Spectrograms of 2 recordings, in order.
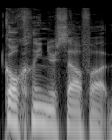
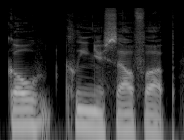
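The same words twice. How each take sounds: First: Retold brisk order. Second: Retold slow insistence. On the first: Friend's first order to wash. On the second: Friend insists, repeating the order.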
